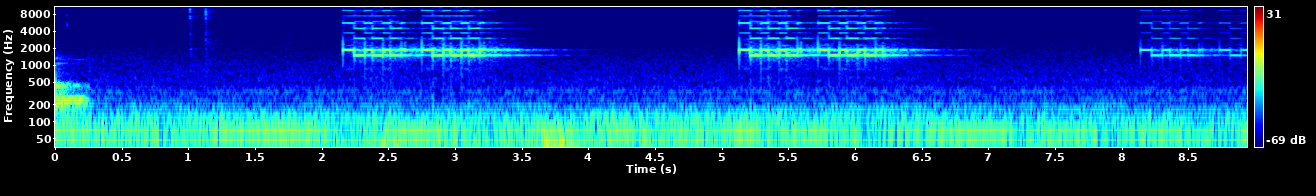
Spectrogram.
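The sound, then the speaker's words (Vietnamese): A telephone rings in a bedroom after dark: three bursts of bright, trilling double rings separated by pauses, the last cut off at the end, over a low steady background hum. “Tiếng chuông điện thoại reo lên.”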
